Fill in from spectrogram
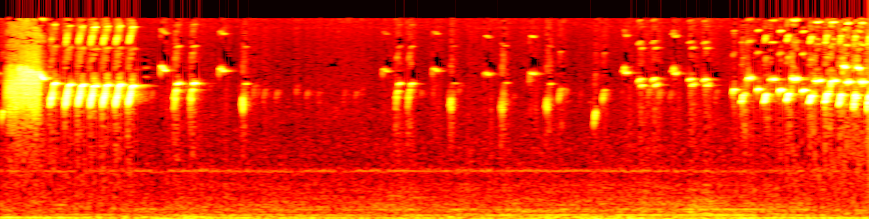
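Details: Goldfinch mule, a hybrid from a goldfinch crossed with a canary, singing indoors: a fast run of repeated high chirps, then scattered sharp notes and short trills, ending in a dense rapid twitter.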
